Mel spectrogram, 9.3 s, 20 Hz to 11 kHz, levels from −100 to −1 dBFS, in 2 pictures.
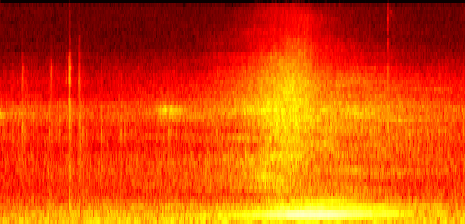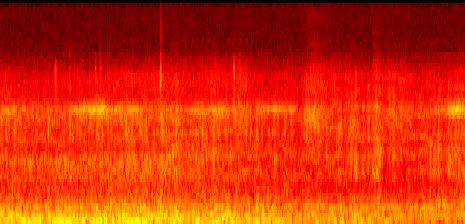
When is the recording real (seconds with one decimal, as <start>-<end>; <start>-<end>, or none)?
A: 0.0-1.5; 2.2-4.0; 8.6-9.3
